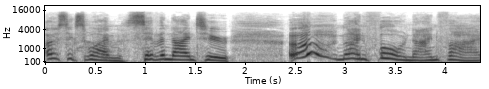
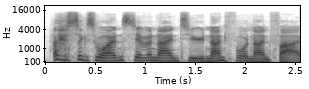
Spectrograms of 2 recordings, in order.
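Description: First: The number is read expressively, with feeling. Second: The number is read in a flat, plain way.

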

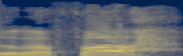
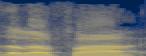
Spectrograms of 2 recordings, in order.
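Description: First: The word ends with an audible h sound. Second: The word ends on a plain vowel, no h. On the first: The speaker calls it right. "it's Rafah. R-A-F-A-H. So that is proper pronunciation" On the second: The speaker calls it wrong. "So it's not Rafa"

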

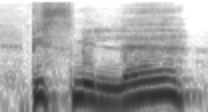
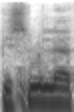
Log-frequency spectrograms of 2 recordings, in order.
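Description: First: It is said slowly with heartfelt feeling. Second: It is said quickly and offhandedly. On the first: The words are meant sincerely. The speaker calls it right. "You say it with meaning and feeling" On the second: The words are said in passing without thought. The speaker calls it wrong. "it's not by the way going out of the house"

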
